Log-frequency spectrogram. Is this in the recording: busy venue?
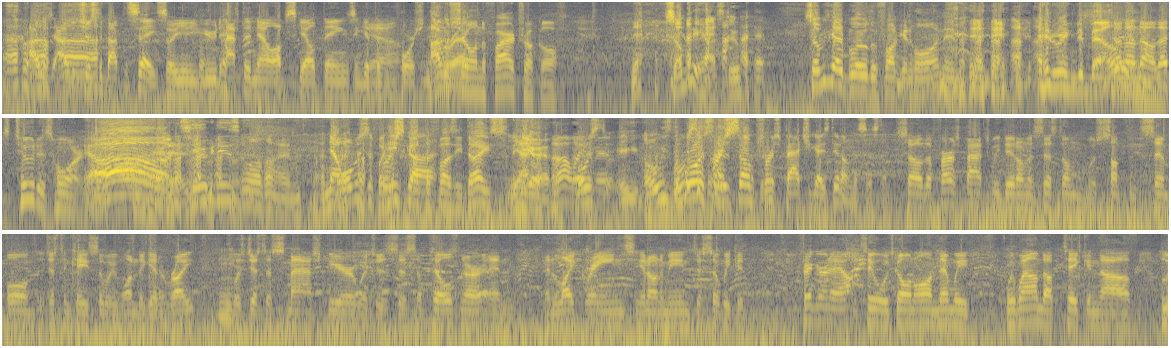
yes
